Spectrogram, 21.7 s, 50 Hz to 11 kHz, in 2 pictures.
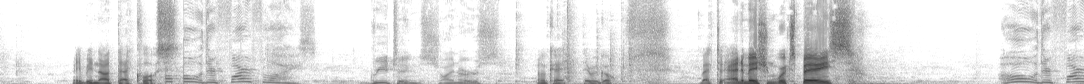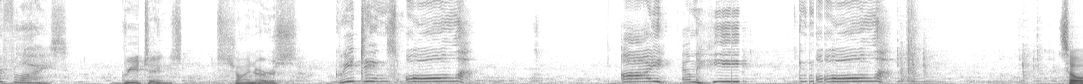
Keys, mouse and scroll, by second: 0.0-0.5 typing, 1.3 drag, 1.6 click, 1.7 space, 5.0 space, 5.4 click, 7.0 click, 7.9 click, 8.3 space, 12.5 space, 12.9 space, 18.1-21.6 typing, 18.8 click.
